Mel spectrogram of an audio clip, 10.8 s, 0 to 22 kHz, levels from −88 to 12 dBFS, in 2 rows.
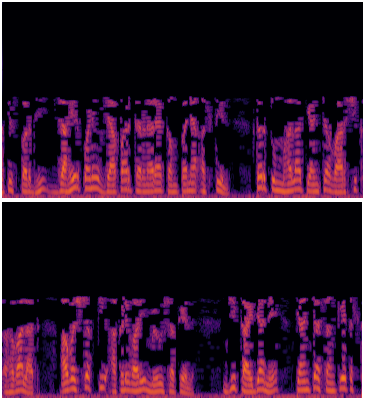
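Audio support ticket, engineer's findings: Throughout: watery, swirly speech, nothing above 3 kHz, likely MP3 compression at a very low bitrate near 8 kbps. Spectrogram shows a hard ceiling and flickering holes where weak lines drop out.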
